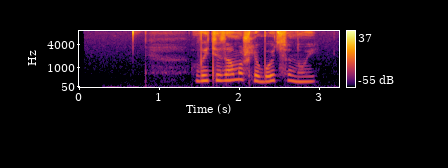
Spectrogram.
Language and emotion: Russian, neutral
